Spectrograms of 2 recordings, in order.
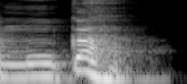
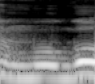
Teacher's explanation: तथा अघोष स्पर्श घोष हो गए, जैसे अघोष स्पर्श के उदाहरण के रूप में मूकह, घोष के रूप में मूगो हो गया।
